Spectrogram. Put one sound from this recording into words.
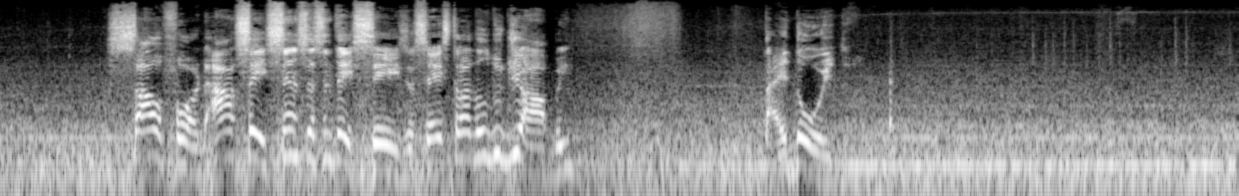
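A truck engine hums steadily while driving on a motorway.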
